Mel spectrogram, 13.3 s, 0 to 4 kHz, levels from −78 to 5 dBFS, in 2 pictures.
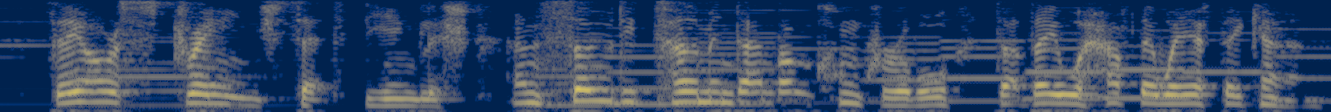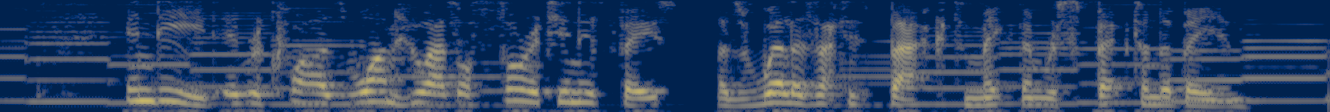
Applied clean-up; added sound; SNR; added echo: classical method spectral subtraction.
